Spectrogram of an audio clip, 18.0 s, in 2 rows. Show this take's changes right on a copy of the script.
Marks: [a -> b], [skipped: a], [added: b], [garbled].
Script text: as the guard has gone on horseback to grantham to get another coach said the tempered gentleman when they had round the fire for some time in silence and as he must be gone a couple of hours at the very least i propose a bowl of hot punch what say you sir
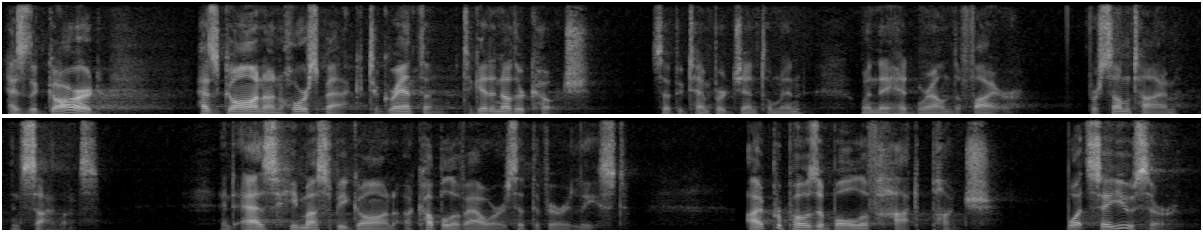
as the guard has gone on horseback to grantham to get another coach said the tempered gentleman when they had round the fire for some time in silence and as he must be gone a couple of hours at the very least i propose a bowl of hot punch what say you sir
